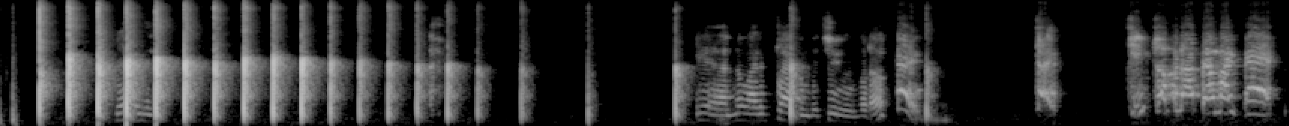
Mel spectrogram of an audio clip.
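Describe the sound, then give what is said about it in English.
A quick run of about fifteen sharp hand claps in a steady rhythm, starting loud and gradually fading, followed by a pause and then people talking. “I, I, I was thinking she was gonna clap with me, y'all, cause you know”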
